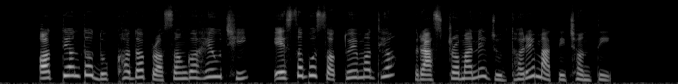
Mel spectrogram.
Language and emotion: Odia, neutral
